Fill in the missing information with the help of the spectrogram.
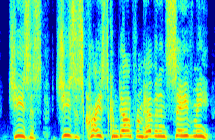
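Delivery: very high, loud shrieking plea; frantic screaming prayer. Acted. Bloodied man screaming at heaven to be saved, frantic shriek.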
